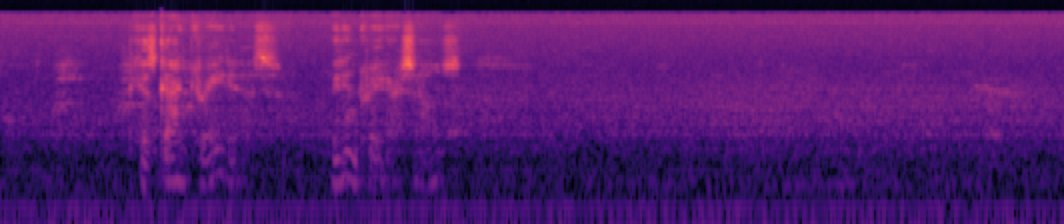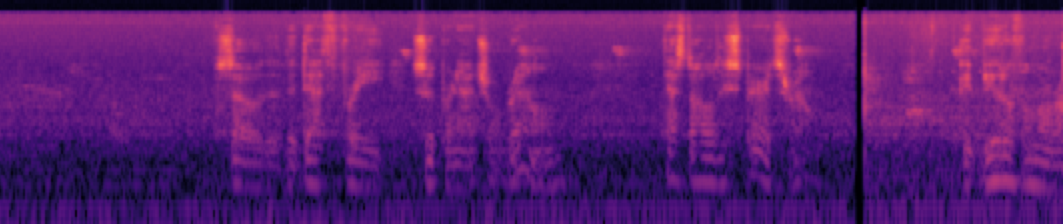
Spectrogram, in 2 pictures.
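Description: A middle-aged man speaks calmly and close to a microphone, with pauses.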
